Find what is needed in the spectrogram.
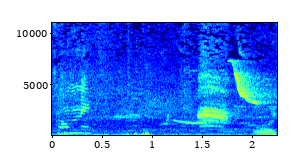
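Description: Birds calling over people's voices, with a short high falling whistle near the end.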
